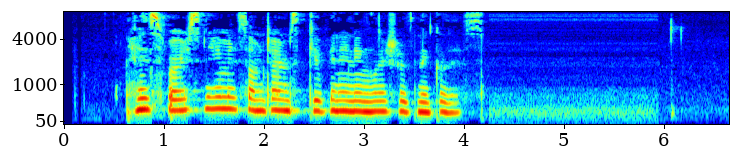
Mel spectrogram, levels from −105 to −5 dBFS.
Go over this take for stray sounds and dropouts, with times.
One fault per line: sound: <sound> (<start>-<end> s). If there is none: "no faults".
no faults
